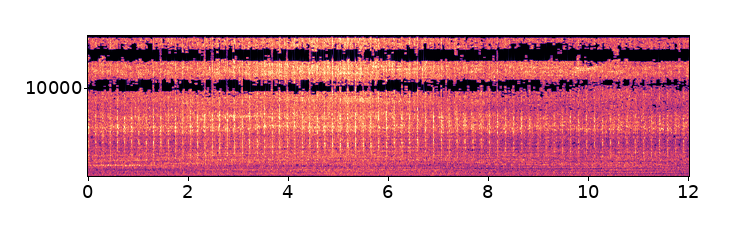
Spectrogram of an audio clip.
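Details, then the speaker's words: 2014 Dodge Journey AWD 3.6 Pentastar with correct oil level: quick, light, even ticking at about three per second over a steady idle. Worn rocker arms/lifters are suspected in the valve train. "can you guys hear that engine tick"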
